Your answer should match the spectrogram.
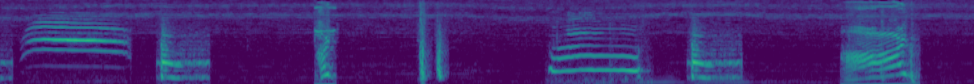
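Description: A kitten meowing three times: a long meow at the start, another about four seconds in, and a rising cry near the end, with a few short clicks in between.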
